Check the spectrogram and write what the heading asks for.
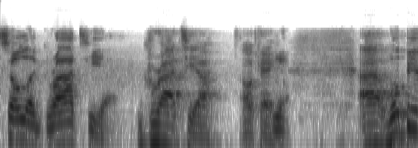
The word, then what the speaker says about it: Sola Gratia: Am I pronouncing out Well, I'm saying it's Sola Gratia.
